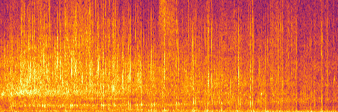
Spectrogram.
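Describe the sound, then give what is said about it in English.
Punch pours steadily into a bowl, a continuous splashing, gurgling stream with broad, noisy texture and a low rumble underneath, holding at an even, fairly loud level throughout with no talking. “When are you going to change the fluid in this bowl? I'm starting to feel like a car spun. Here's some punch, pal.”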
